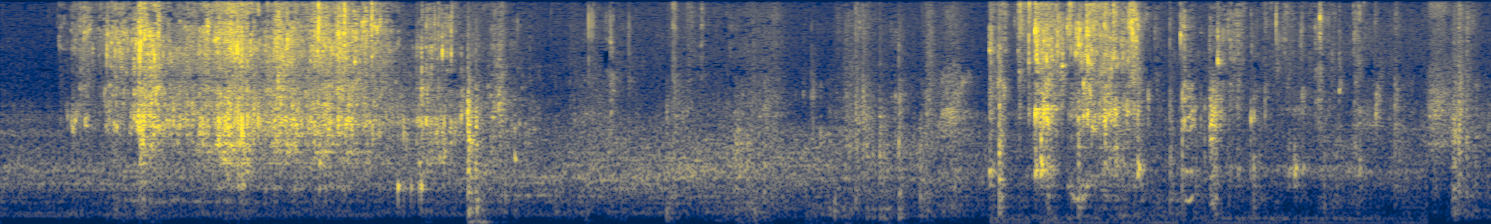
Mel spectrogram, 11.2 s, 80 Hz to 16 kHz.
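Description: Water or antifreeze poured down a drain in a 2017 Coachman camper during winterizing, a close trickling and gurgling pour that fades and then returns in a second burst.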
